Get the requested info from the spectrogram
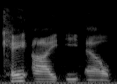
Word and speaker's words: Kiel: But it's it's just K I E L P H E G L E Y.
